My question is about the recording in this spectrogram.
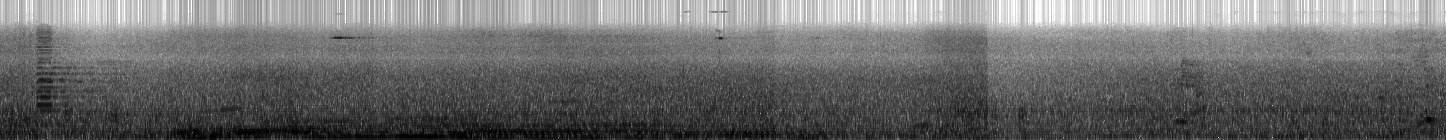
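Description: Motor traffic passing through a city intersection. Over it, a low pitched tone swoops up and down about two seconds in, then holds steady for a few seconds before fading.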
